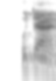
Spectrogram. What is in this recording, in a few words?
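"hujan", Malay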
